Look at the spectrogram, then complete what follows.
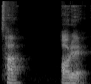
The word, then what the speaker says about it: Tuareg: Even the Tuareg, it's really not Tuareg, it's Ta-Areg. The T is the feminizing principle and so forth, but it's the Areg people.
